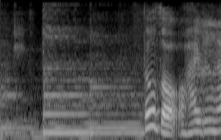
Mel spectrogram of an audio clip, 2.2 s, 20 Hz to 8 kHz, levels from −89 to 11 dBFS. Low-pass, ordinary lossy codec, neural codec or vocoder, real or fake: 7.2 kHz; Opus, 64 kbps; autoencoder, 48 kHz, 32 numbers a frame, DAC-VAE, trained on Japanese speech; fake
